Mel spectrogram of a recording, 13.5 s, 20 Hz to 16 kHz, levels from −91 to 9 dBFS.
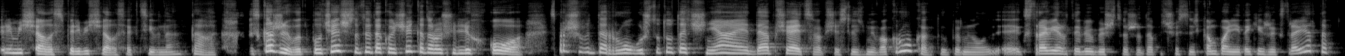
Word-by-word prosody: Перемещалась, 215 -10 +2
перемещалась 175 -6 -1
активно. 150 +2 -7
Так. 145 -6 -7 0.3
А - - -11
скажи, 330 - +6
вот 160 0 -1
получается, 345 +11 +5
что 280 -6 -2
ты 295 +3 +2
такой 275 -2 +3
человек, 335 +5 +1
который 255 -3 +5
очень 235 -1 0
легко 210 -7 +3 0.2
спрашивает 310 -8 -5
дорогу, 220 -3 +1
что-то 250 +5 -4
уточняет, 235 -6 +1
да, 195 - +4
общается 195 -5 +1
вообще 150 +1 -9
с - - -13
людьми 150 -1 -6
вокруг. 340 - +1
Как - - -6
ты 150 - -11
упомянул, 150 +1 -7
экстраверт 190 +2 0
и - - 0
любишь 155 -2 -4
тоже, 150 -2 -7
да, 150 - -9
путешествовать 155 0 -12
в - - -32
компании 175 -3 -1
таких 160 +2 -5
же 155 -1 -5
экстравертов, 285 - -3
190 Hz, 175 wpm, -21 LUFS, 155-245 Hz, 0.3 s, скажи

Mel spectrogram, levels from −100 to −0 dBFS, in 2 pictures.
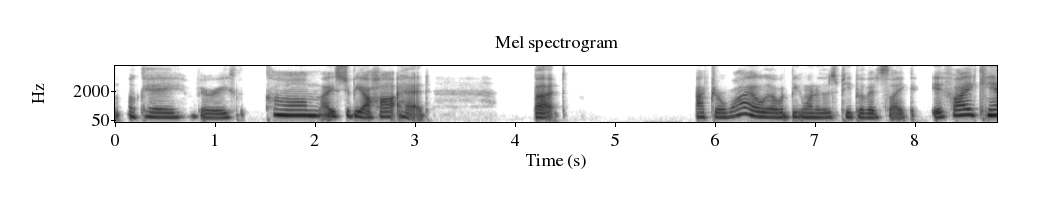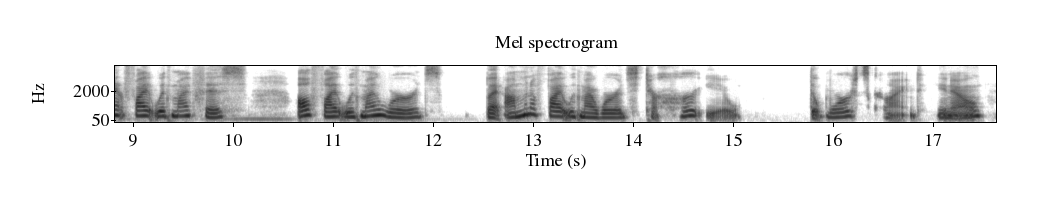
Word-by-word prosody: okay, 190 -2 -2
very 170 -3 -4 0.3
calm. 255 -3 +4
I 250 - -1
used 220 0 -1
to - - -1
be 220 - +2
a - - +3
hothead. 205 +1 -2 1.1
But - - +1 1.3
after 190 0 -2
a - - -1
while, 235 - +1
I 190 -1 +1
would 185 +2 -1
be 200 0 -4
one 185 -1 0
of 180 - -2
those 185 +1 -4
people 185 -2 -3
that's 175 +1 -3
like, - - -6
"If 210 +5 -2
I 270 +2 +5
can't 265 -1 +3
fight 245 0 +2
with 225 -1 +3
my 235 +1 +1
fists, 175 - -3 0.5
I'll 255 - +7
fight 215 -5 +1
with 200 0 +1
my 235 +4 +5
words, 190 -5 0 0.4
but 175 -2 +2
I'm 190 +4 +3
gonna 295 +2 +5
fight 230 -6 +2
with 215 +1 0
my 180 -3 +3
words 170 +2 -1
to - - -7
hurt 235 +2 -3
you." - - -7 0.7
The - - 0
worst 210 +2 -3
kind, - - -9
you - - -2
know? 240 0 +1
210 Hz, 165 wpm, -24 LUFS, 185-245 Hz, 1.3 s, I'll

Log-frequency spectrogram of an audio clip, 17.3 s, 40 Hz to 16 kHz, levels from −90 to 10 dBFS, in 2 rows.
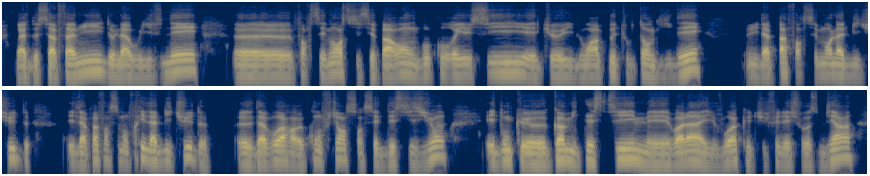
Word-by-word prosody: bah, - - +5
de - - -5
sa - - +3
famille, 120 +5 +3
de 100 - 0
là 90 0 +3
où 90 - -6
il 90 0 -9
venait, 125 +6 +2 0.4
heu, 90 -1 +3
forcément 105 +5 -1
si - - -6
ses - - -5
parents 100 +5 +5
ont 100 - -1
beaucoup 100 +2 -6
réussi 110 +3 -2
et 85 -2 -3
qu'ils 90 -1 -4
l'ont 90 +1 -1
un 90 - +2
peu 110 +5 -5
tout 95 - -18
le 90 - -17
temps 100 -2 0
guidé. 105 +10 0 0.5
Il 95 0 -8
a - - +4
pas - - +3
forcément 100 +1 -5
l'habitude 100 +5 -2 0.4
il - - +1
a - - +3
pas 115 - +1
forcément 110 -2 -8
pris 130 +7 -3
l'habitude, 110 +6 -1 0.3
heu, 95 -1 +1
d'avoir, 100 +2 +4
heu, 85 - 0
confiance 115 +3 -4
en 90 - -5
ses 90 - -5
décisions 95 +9 -3 0.4
et 105 - -1
donc, 115 0 -3
heu, 90 -1 +4
comme 115 +5 +5
il 95 - -7
t'estime 115 +2 -1
et 90 -1 0
voilà, 100 +4 +6
il 85 -3 -8
voit 105 +6 +2
que - - -12
tu - - -12
fais - - -9
les 90 -1 -3
choses 90 0 -8
bien, 125 +7 +2
100 Hz, 210 wpm, -25 LUFS, 90-110 Hz, 0.5 s, voilà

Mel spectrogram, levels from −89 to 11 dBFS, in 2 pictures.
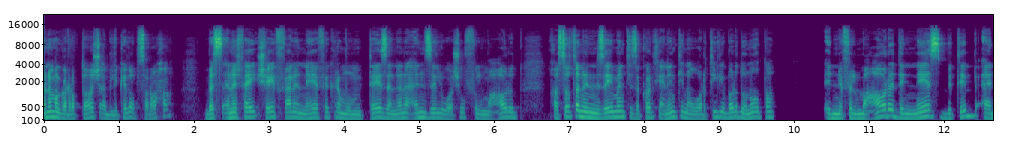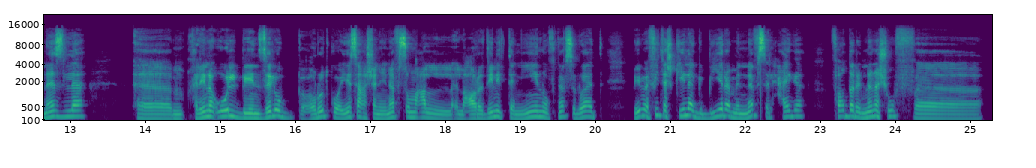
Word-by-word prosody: أنا 170 +3 -3
ما 165 -1 -3
جرّبتهاش 130 +4 -6
قبل 115 -5 -14
كده 150 +8 -10
بصراحة، - - -3 0.4
بس 135 +2 +11
أنا 150 +2 -3
فاي 165 +3 -3
شايف 160 +1 -2
فعلًا 155 0 -6
إن 135 -3 -11
هي 145 +4 -6
فكرة 160 0 -11
مُمتازة 135 +4 -1
إن 125 - -11
أنا 145 +1 -10
أنزِل 150 -1 +1
وأشوف 130 +6 -10
المعارض، 145 +5 -11 0.4
خاصةً 170 +6 +4
إن 160 -5 -3
زي 150 +4 +3
ما 175 - -6
أنتِ 165 -4 -9
ذكرتي 160 +4 -4
يعني 130 +3 -9
أنتِ 170 +2 -12
نورتي 125 +2 -12
لي 170 -1 -11
برضه 155 -1 -10
نُقطة، 165 +3 -11 0.7
إن 130 -1 -7
في 130 - -3
المعارض 160 +8 -6
الناس 150 +6 +8
بتبقى 160 +2 -9
نازلة 185 +4 +3 0.7
آمم 125 -1 -8
خلّيني 155 +7 -2
أقول 185 +3 0
بينزلوا 145 +5 0 0.2
بعروض 175 +9 -9
كويسة 160 +3 +4
عشان 135 -4 -3
ينافسوا 160 +6 +6
مع 155 0 -7
ال 125 -6 -10
العارضين 125 +6 -6
التانيين، 165 +1 -9
وفي 155 +2 -10
نفْس 180 -3 +6
الوقت 170 +5 -9 0.4
بيبقى - - -6
في 225 - -4
تشكيلة 210 0 -2
كبيرة 160 +7 -8
من 135 -3 -9
نفْس 195 -4 +10
الحاجة، 185 +5 -11 0.3
فأقدر 185 -2 -7
إن 150 +1 -9
أنا 185 +3 -3
أشوف 190 -1 -4
آآ 125 -2 -11
150 Hz, 155 wpm, -22 LUFS, 130-170 Hz, 0.7 s, بس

